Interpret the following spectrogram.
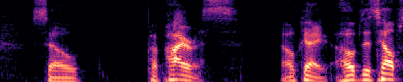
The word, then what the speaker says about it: papyrus: And she put papyrus, like Russia without the second S and C. So papyrus.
